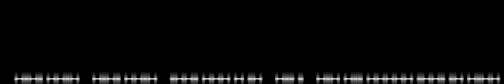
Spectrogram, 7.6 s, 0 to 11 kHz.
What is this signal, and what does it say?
Morse code, heard as a keyed tone, about 34 wpm, 700 Hz. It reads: CQ CQ POTA DE KD0PAY
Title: Common QSO Phrases Encore 35wpm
